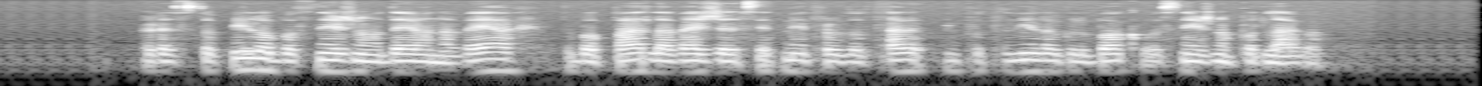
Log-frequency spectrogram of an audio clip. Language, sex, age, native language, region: Slovenian, male, 18-29, Slovenian, Central Slovenia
